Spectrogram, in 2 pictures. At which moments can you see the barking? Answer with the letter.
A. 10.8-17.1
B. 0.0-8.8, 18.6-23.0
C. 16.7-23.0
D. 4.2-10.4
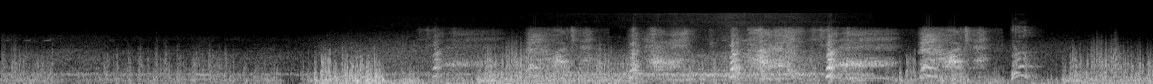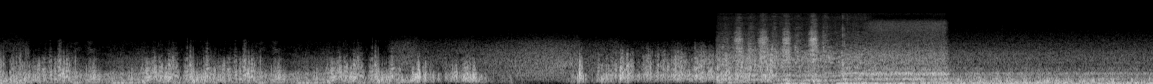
D.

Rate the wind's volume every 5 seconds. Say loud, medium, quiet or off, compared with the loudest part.
loud, loud, loud, loud, medium.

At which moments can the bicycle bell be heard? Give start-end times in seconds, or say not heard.
not heard.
